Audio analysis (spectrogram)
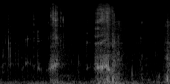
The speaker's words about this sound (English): Oh gosh. That is the crunch of the forever lost Oreo O's coming back to me. It's here. It's a giant box.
